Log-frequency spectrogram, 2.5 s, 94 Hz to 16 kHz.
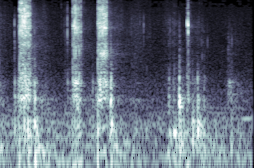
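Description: A ratchet tightens the bolt on a fog light bracket of a 2003–2010 BMW X3, giving three sharp clicking strokes and then a quicker, softer run of clicks, close up.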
